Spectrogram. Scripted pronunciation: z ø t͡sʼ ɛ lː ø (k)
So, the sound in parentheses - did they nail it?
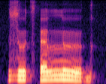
no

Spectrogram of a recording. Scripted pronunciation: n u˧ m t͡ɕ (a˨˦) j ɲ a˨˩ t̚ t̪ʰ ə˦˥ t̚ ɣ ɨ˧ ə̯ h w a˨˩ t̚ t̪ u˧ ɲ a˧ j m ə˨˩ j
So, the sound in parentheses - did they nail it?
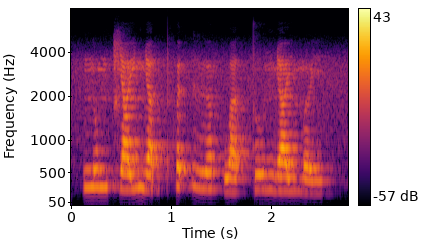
yes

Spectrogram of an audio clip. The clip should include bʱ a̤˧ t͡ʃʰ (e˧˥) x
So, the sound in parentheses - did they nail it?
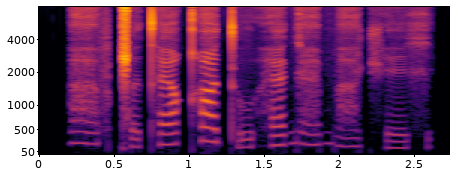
no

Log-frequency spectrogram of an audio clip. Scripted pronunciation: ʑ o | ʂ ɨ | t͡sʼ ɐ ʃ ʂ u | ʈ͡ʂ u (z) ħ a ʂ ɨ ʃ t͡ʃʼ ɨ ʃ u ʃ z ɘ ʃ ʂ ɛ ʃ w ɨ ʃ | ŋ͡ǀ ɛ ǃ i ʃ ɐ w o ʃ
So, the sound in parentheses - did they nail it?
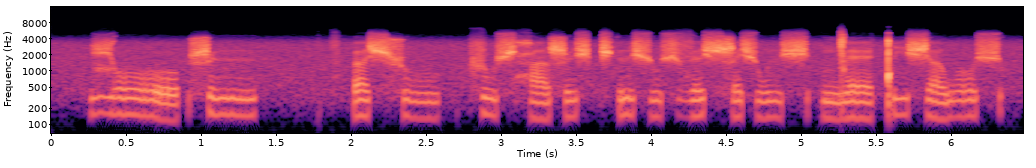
no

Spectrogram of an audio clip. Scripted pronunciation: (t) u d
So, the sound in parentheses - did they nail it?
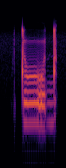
yes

